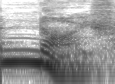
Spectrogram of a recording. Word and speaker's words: knife: No one is pronouncing the K in the knife, right?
